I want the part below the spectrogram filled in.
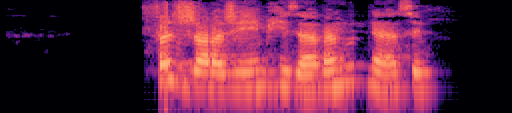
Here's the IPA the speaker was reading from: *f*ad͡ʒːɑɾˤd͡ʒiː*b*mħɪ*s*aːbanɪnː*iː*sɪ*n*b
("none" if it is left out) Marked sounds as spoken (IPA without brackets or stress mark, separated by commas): f, none, z, aː, none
